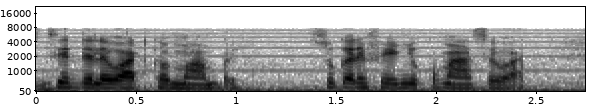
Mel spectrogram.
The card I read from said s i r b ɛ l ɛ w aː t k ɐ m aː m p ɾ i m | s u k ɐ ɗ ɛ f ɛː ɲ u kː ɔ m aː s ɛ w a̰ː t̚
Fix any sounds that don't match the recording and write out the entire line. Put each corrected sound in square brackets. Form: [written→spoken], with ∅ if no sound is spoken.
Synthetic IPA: s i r [b→d] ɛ l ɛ w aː t k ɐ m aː m [p→b] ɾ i [m→∅] | s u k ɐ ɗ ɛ f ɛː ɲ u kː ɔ m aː s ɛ w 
